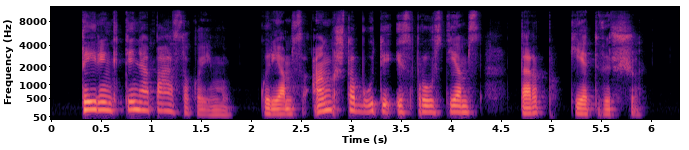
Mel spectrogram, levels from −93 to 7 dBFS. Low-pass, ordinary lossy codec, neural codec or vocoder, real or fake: 10.8 kHz; AAC, 64 kbps; none; real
